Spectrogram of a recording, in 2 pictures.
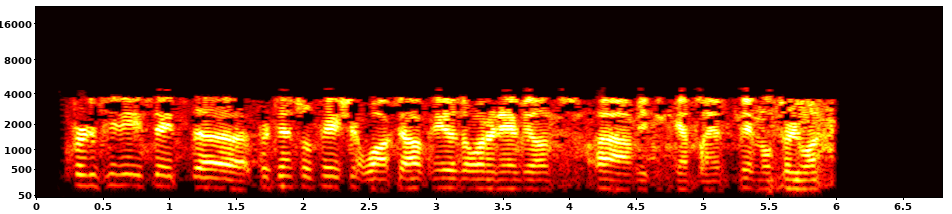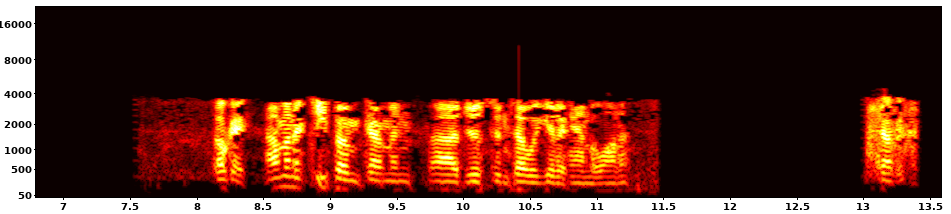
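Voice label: Incident Tactical 2, Scanner audio recording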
